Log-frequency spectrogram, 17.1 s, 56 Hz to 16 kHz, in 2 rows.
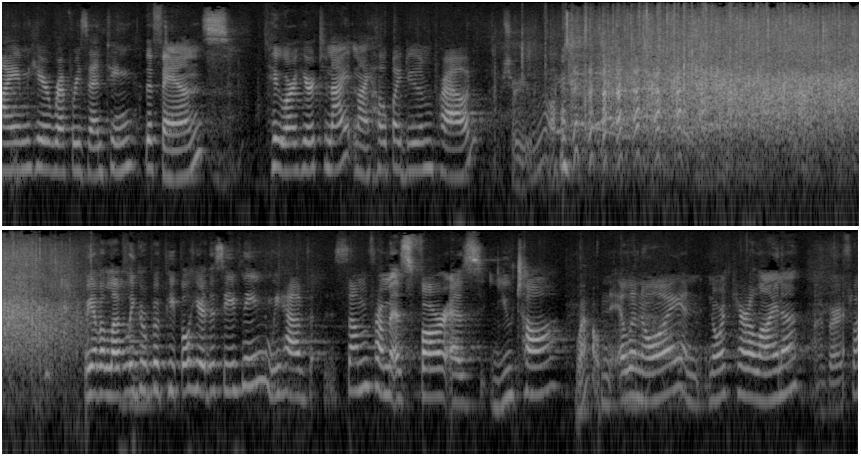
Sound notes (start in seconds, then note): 5.6 audience applause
